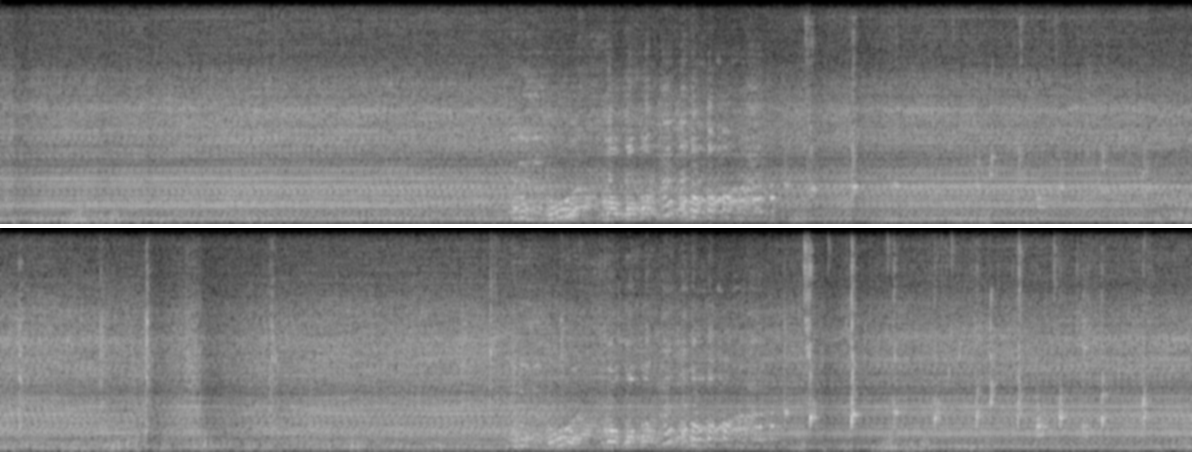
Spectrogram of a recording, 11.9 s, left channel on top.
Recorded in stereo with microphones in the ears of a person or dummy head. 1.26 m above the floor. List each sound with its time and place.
5.1 s laughter: 40° left (ahead or behind), 1.8 m
7.8 s a running tap: 55° right (ahead or behind), 0.8 m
